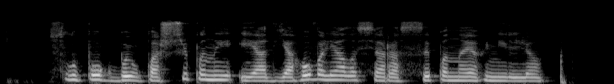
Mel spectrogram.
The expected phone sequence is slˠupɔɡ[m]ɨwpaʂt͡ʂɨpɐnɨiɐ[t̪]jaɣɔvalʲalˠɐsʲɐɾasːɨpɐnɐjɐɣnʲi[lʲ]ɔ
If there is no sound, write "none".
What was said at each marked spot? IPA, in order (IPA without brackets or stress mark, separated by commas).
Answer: b, d̪, lʲː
